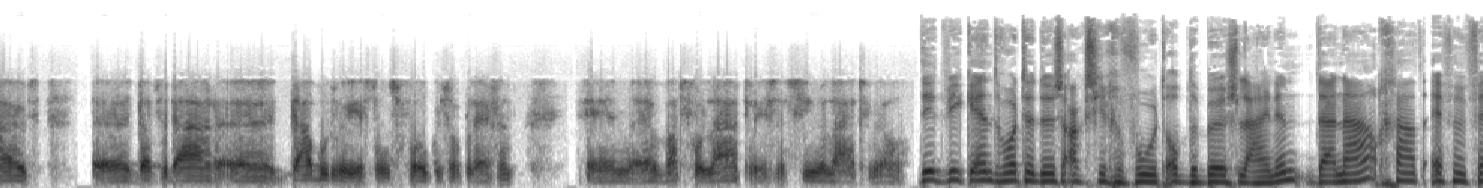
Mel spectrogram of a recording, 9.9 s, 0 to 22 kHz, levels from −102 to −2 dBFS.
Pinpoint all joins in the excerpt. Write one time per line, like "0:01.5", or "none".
none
